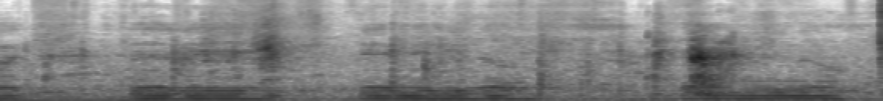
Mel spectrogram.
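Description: Dogs at rough play, a pit bull and a French bulldog puppy, making several drawn-out low vocal sounds, each under a second. A sharper, higher cry comes about three and a half seconds in.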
